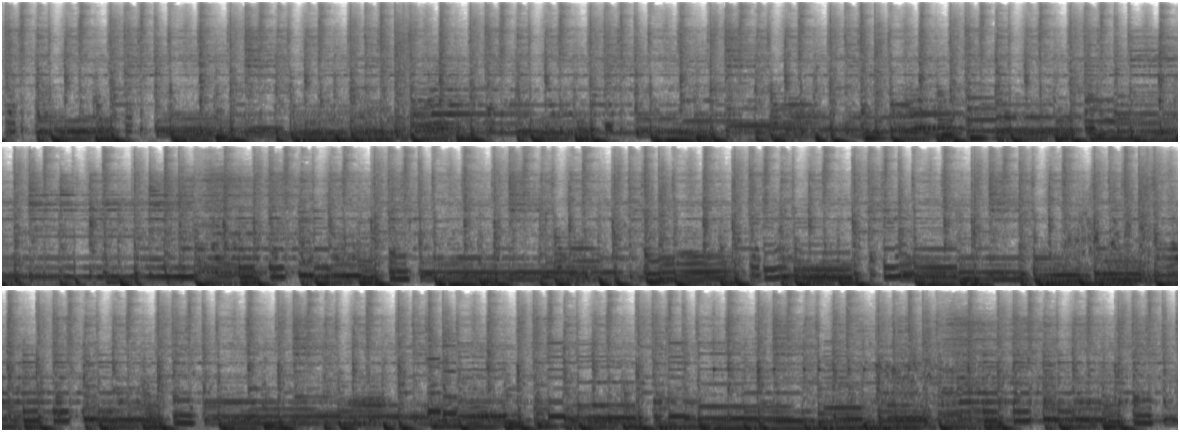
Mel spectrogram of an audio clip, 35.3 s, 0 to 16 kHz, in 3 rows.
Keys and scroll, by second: 6.4 c, 7.1 x, 9.7 8, 9.8 BackSpace, 9.8 7, 9.9 Return, 10.2 shift+c, 12.8 x.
